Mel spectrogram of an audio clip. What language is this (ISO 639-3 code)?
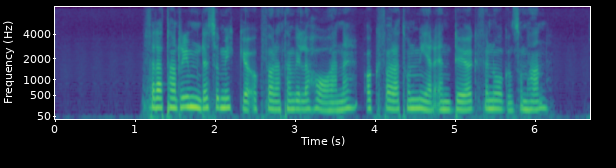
swe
